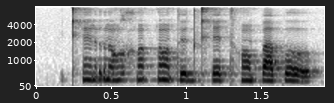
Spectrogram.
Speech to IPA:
kʰ ẽ r õ ʁ x ɔ̃ θ ɔ̃ t ʉ d kʰ e tʰ ɔ̃ p a p o

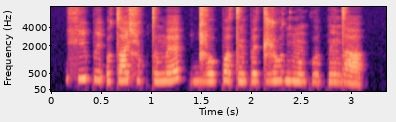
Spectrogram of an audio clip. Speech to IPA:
x i p i ʔ u t a ɕ o p t ɯ m ɛ | d͡ʑ o p ʌ t ĩ p e t ʐ u d m õ kʷ e p ĩ d a

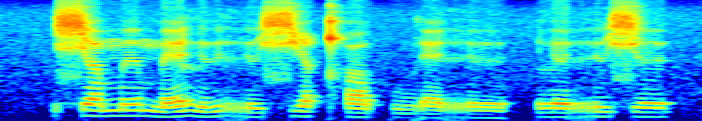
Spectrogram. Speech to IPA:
ɕ ɐ˦ m ɘ˦ m ɛ˨˦ l ɨ˨˦ r ɨ˨ ɕ i˦ qʰ o˧ p u˨ ɾ ɛ˨ r ɘ˨ | l ɘ˨ r ɨ˧ ɕ ɘ˧

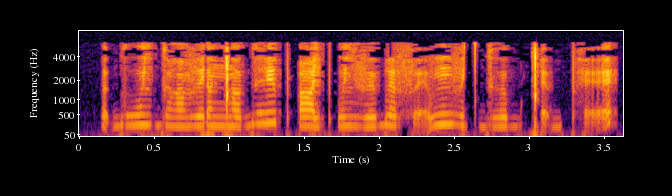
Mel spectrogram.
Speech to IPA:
ə̰ ɡʱ u lʲ ɡʱ ɑ̃ v e ɾ ʌ ŋ͡ǃ ʌ ɡʱ e pʼ ɑ lʲ pʼ u lʲ v ø b ɛ f ɛ̰ v ũ v ø tʲ ɡʱ ɵ b ǃ ɛ̰ b pʰ ɛ̰

